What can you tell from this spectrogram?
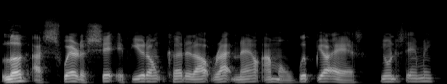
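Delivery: low, quiet, menacing warning; hushed threat. Acted. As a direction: threaten him under your breath. Threatens his brother off mic.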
